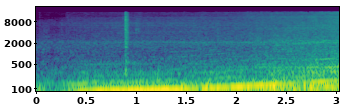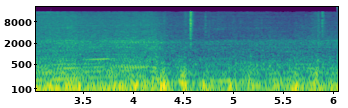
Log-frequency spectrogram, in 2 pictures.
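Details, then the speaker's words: Mercedes E300 with OM606 turbodiesel, driving under hard throttle with window open: deep diesel pull with faint whistle rising as turbo spools cleanly, boosting properly; later check engine light returns and boost is lost again. "oh it's just boosting perfectly [Music] oh man let's open that window so you can hear the turbo spool let's give it the beans"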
